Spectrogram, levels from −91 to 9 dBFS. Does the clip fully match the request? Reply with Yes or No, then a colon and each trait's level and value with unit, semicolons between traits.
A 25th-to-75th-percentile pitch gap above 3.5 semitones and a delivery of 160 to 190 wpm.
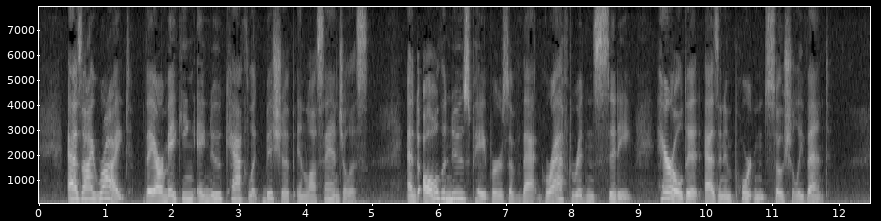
No: average, 4.7 semitones; average, 140 wpm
